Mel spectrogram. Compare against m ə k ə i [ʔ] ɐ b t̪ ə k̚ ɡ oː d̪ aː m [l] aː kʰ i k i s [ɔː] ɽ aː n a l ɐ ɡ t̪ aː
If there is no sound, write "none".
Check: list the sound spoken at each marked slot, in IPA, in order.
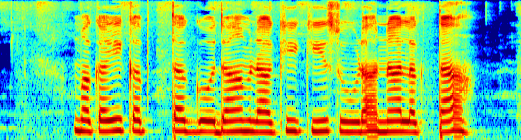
k, ɾ, uː

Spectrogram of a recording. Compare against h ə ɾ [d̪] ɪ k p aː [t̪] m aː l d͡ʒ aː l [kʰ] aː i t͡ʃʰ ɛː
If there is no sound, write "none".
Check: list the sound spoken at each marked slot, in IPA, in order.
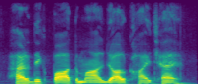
d̪, t̪, kʰ

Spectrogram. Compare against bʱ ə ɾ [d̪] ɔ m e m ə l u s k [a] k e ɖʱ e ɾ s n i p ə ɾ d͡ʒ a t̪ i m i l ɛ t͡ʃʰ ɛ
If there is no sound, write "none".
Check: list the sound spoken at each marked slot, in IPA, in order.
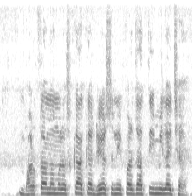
t̪, a

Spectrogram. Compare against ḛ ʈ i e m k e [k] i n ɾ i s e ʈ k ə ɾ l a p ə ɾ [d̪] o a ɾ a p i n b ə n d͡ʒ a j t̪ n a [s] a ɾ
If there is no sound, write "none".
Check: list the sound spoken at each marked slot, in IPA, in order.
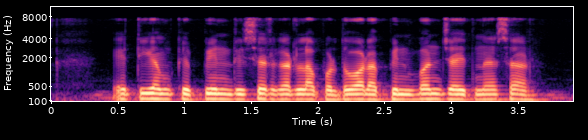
p, d̪, s

